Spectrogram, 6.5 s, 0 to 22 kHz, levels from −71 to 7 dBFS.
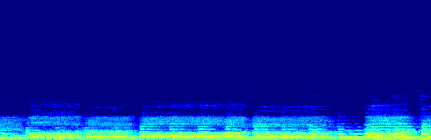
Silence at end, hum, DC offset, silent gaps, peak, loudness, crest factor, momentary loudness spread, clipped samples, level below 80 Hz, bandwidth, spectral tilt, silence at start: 0 s; none; under 0.1%; none; -10 dBFS; -24 LUFS; 14 dB; 4 LU; under 0.1%; -70 dBFS; 8.2 kHz; -6.5 dB/octave; 0 s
